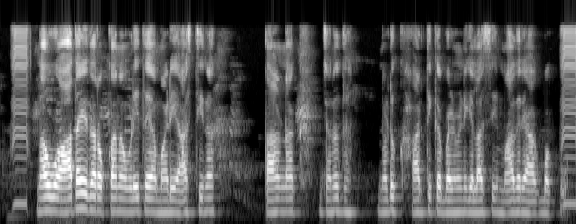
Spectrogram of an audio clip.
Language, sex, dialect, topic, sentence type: Kannada, male, Central, banking, statement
